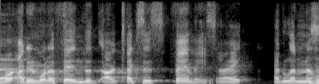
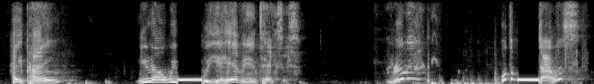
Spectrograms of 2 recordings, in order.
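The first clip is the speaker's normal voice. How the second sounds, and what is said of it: Put-on Texas accent. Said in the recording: “Texas accent”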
